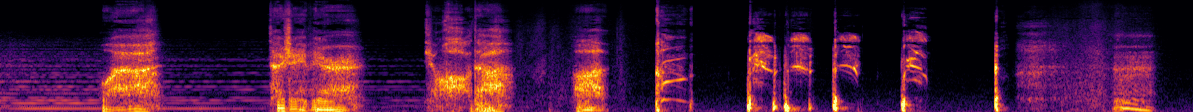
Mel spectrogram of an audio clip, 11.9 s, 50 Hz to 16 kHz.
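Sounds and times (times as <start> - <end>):
speech: 1.0 - 1.4, 2.8 - 5.1
man coughing with blood in his throat: 6.6 - 9.3.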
